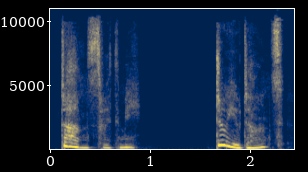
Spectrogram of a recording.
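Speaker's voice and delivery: a lightly voiced young lady, wistful; young French girl. A narrator's reading. Girl's voice held.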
